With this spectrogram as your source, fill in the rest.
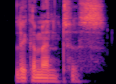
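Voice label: "ligamentous", English, British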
